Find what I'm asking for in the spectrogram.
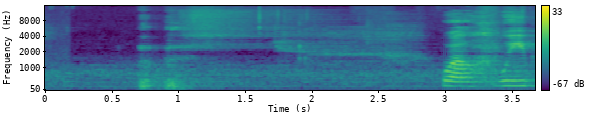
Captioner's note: Jesse grunts signaling to Suzette his discomfort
